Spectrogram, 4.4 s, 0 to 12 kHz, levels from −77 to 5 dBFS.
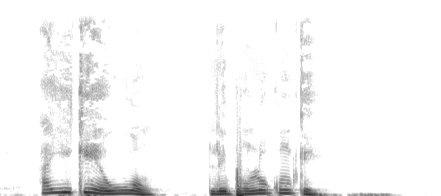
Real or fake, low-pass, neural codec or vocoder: real; 10.8 kHz; none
